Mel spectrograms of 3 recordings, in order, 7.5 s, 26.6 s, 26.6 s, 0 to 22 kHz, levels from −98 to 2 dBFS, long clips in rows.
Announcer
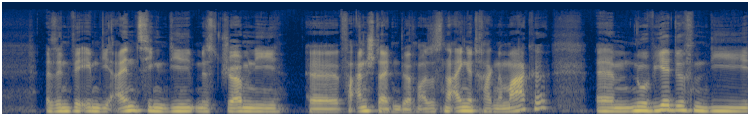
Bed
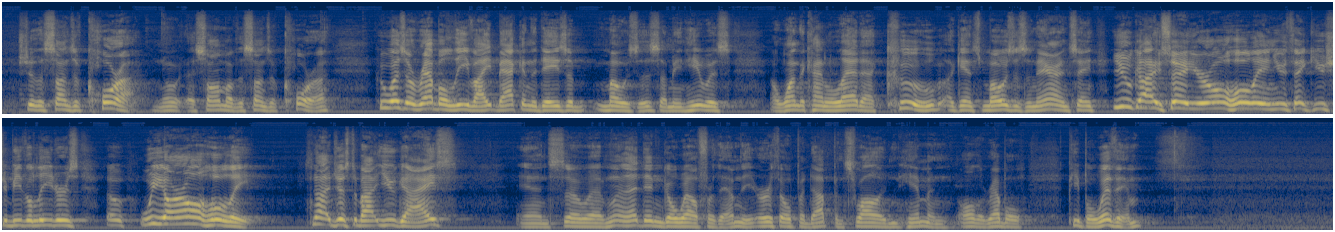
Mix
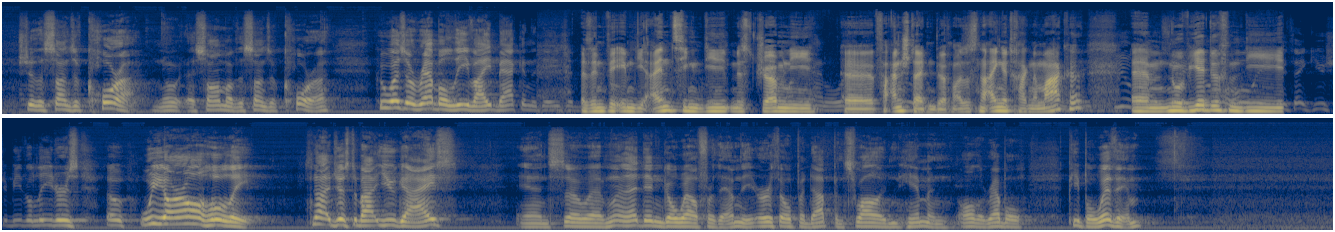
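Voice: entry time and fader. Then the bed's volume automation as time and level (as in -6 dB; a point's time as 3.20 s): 5.35 s, -2.5 dB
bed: 4.93 s -5.5 dB
5.43 s -27 dB
13.38 s -27 dB
13.98 s -3 dB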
